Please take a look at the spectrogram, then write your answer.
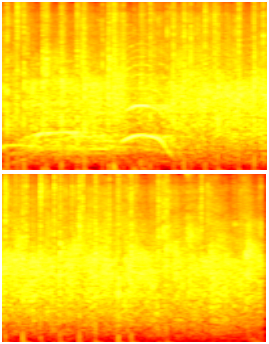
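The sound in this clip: Audience at the Science Museum applauding in welcome: thick, continuous clapping from many people at a strong, even level that carries on for several seconds without letting up.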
